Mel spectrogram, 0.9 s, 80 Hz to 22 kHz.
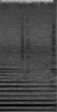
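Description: A guitar note is played on the 2nd fret of the D string, ringing steadily and clearly with rich harmonics for about a second.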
